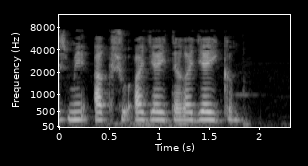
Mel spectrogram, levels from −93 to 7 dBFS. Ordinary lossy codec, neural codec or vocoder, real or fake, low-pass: MP3, 64 kbps; none; real; 7.2 kHz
